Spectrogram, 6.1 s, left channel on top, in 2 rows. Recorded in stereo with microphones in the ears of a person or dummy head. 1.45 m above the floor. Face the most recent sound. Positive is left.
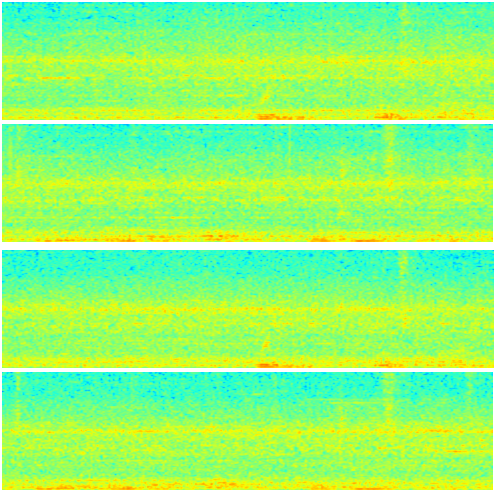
turn(degrees=15)  # may be behind; listen again after turning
